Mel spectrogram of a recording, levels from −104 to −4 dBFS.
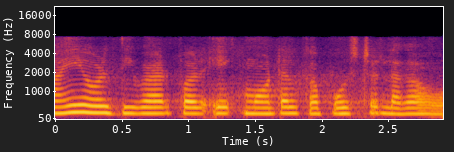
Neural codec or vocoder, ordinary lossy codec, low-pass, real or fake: codec, 24 kHz, 0.9 kbps, DualCodec; MP3, 64 kbps; 7.2 kHz; fake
